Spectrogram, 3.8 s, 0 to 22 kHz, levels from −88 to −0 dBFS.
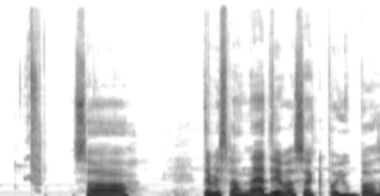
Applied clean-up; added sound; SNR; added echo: classical method Wiener filter.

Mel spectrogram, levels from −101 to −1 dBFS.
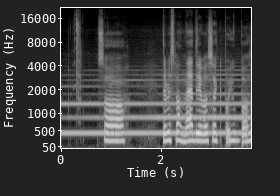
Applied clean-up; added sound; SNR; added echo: none; Wind instrument, woodwind instrument; 7 dB; none.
